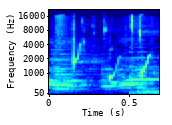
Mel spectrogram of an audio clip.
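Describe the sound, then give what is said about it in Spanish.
Water drips into a large, nearly full cookie tin: three quick, quiet plops, each with a short upward-sliding pitch. “Esa está a punto de llenar una lata grande de galletas que te jampeaste anoche.”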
